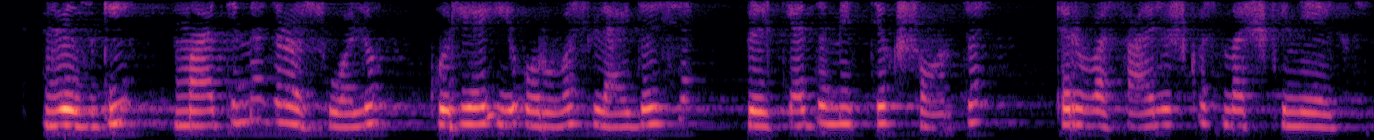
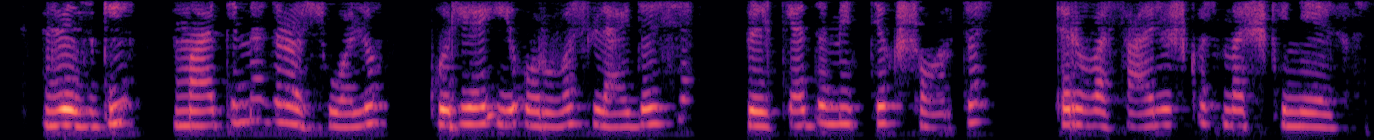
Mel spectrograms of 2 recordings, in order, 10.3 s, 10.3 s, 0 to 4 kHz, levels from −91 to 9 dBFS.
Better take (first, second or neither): second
